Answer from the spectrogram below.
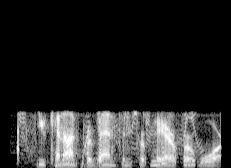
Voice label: example english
